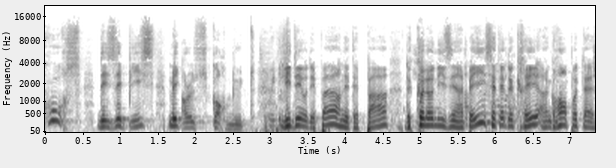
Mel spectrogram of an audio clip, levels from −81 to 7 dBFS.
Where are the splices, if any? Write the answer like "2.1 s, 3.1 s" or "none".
1.8 s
